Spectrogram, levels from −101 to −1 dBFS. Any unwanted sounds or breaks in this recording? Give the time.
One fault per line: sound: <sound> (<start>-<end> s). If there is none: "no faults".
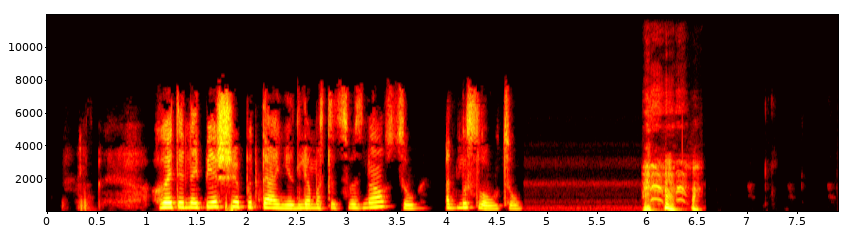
sound: laugh (5.9-6.6 s)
